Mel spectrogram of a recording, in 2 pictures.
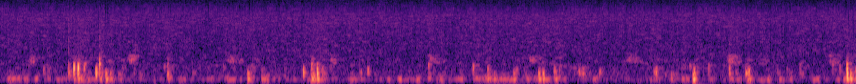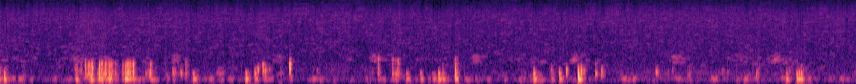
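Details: Male abdomen during ordinary digestion: frequent, irregular, continuous gurgling and bubbling rumbles of stomach growling; bowel sounds (borborygmi).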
